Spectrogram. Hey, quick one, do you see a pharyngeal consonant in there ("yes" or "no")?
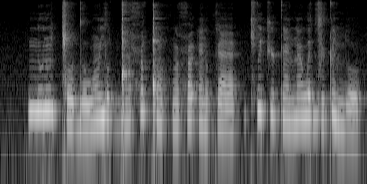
yes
